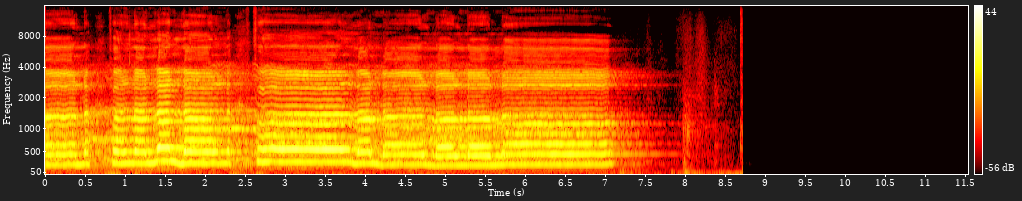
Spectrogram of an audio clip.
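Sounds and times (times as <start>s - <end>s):
tenores vocal choir: 0.0s - 7.6s.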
